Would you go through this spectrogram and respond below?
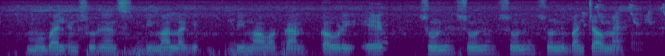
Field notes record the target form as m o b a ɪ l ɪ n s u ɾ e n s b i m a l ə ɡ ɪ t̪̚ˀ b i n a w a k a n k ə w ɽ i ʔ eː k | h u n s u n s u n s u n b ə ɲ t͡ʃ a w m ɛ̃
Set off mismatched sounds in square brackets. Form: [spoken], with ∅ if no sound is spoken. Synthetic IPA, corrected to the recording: m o b a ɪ l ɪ n s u ɾ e n s b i m a l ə ɡ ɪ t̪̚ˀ b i [m] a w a k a n k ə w ɽ i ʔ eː k | [s] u n s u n s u n s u n b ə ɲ t͡ʃ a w m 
